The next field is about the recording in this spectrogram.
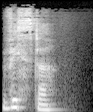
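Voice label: "vista", English, British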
